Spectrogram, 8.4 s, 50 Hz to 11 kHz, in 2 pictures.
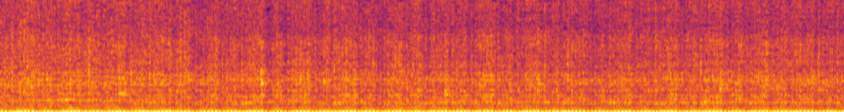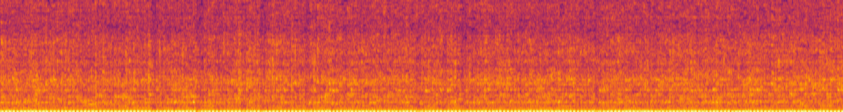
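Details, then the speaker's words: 1999 Regal 1800 SLR ski boat, 4.3 GL V6 MerCruiser inboard, sitting 12 months, just started on a new battery and warming up: even, steady idle with a smooth regular pulse, no knocks or misses; sounds good. "sounds good so it sounds all right off ch's going off"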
